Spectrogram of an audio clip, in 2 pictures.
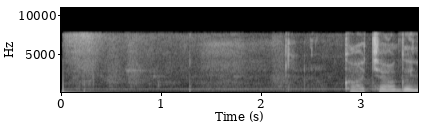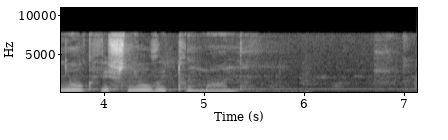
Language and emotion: Russian, sad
